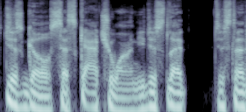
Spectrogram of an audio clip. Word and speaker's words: Saskatchewan: no I can't but for future reference it's emphasis on the second syllable and you just let everything else just go Saskatchewan you just let just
